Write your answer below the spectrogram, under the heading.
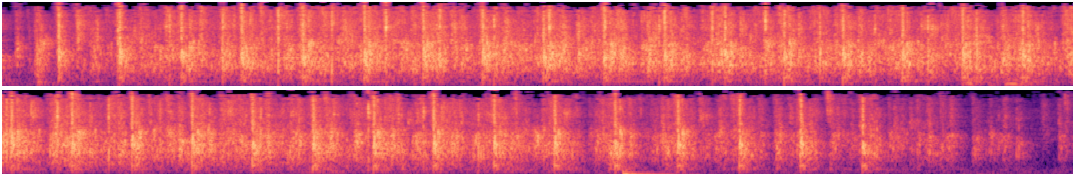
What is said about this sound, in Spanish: Si me lo permiten, puesto que están incluidos en el libro, pero no están aquí, pido un aplauso.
